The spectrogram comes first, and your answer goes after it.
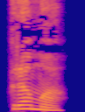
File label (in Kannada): "ಕ್ರಮ", Kannada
